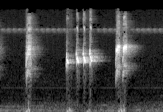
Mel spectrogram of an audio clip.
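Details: Bulbul lure call, sooty-headed bulbul: a harsh chirp, then a quick run of four clipped slurred notes, then a paired raspy note, with a constant thin high whine.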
